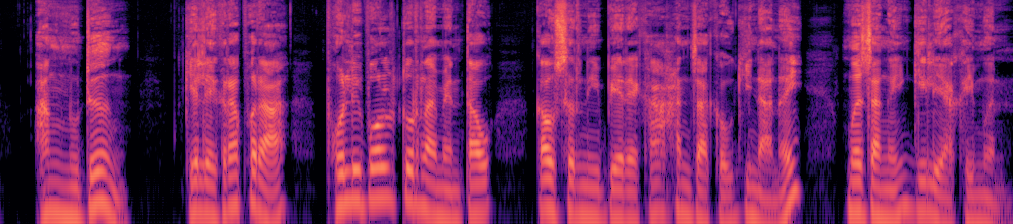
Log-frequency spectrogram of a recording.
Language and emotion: Bodo, fearful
